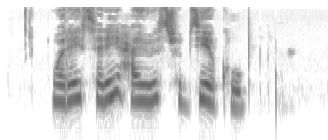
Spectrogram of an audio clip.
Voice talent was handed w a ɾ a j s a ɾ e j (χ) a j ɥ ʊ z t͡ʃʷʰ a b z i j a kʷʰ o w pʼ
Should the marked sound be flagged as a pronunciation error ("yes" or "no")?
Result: yes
